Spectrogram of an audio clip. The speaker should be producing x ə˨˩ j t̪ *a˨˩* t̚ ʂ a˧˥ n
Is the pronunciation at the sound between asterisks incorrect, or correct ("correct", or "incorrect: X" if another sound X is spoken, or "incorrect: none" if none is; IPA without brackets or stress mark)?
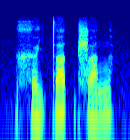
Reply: incorrect: a˦˥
